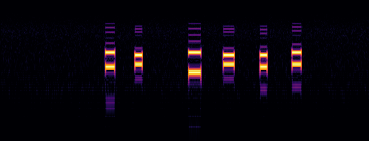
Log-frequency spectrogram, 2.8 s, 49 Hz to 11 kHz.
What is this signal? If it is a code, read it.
DTMF, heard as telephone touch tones, dialled by hand, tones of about 70 ms. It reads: 90308#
